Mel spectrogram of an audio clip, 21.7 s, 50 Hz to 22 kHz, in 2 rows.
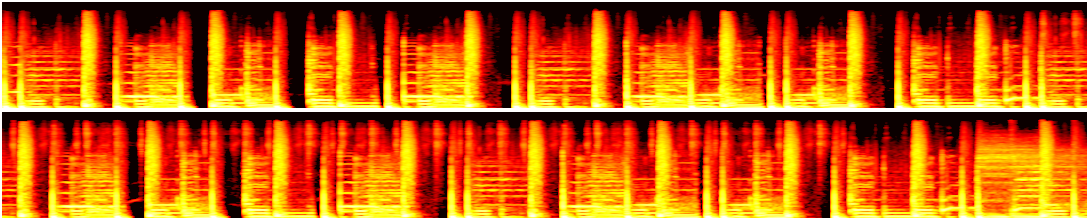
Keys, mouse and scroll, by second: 0.8 shift+b, 1.1 g, 3.0 click, 8.1-8.6 click, 8.7-10.8 typing, 12.1-13.6 click.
